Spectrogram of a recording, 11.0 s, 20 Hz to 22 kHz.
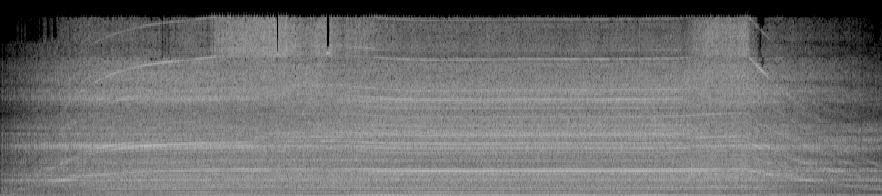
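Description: A Chemical Guys TORQX dual action polisher runs on car paintwork with no pressure at speed setting 6, a steady loud motor whine with a low droning hum that spins up, holds evenly, then winds down.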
